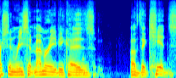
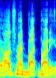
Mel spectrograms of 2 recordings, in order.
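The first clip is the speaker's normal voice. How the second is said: normal talking voice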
